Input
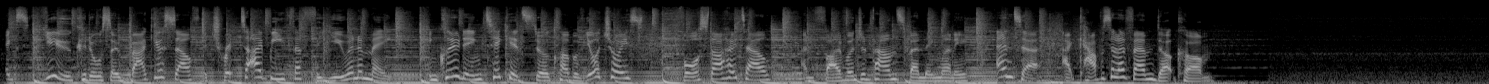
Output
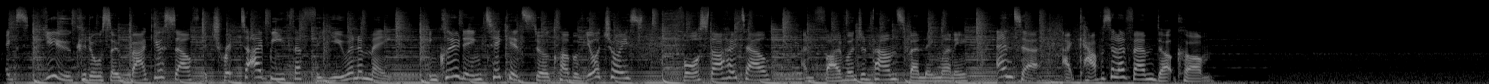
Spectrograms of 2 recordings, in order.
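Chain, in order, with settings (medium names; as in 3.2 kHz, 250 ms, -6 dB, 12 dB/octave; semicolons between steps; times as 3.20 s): peaking EQ 1.3 kHz +2.5 dB; trim -8.5 dB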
